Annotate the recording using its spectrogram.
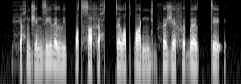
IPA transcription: h i ħ n d͡ʒ e n z i ð ɛ l β i pː i tˤ s a f ɛ ħ tː ə l e tˤ p æ ɡ ŋ ɡ i ɡ θ ə ʒ ɛ f ə ɓ ɜ l tː e ʔ

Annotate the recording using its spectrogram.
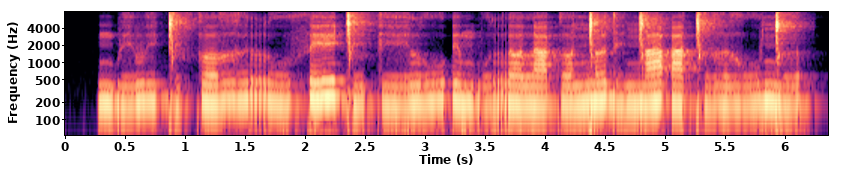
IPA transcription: m b e̤ β e̤ ɡ͡ǀ e̤ k ʌ ɣ ə̤ r o̤ θ e ɡ͡ǀ e̤ k e̤ l o̤ ʔ ɪ m b o̤ r ʌ l a k ʌ ŋ͡ǀ ə d e̤ ŋ͡ǀ a ʔ a ǀ ə̤ ɣ ə ɣ o̤ ŋ͡ǀ ə̤

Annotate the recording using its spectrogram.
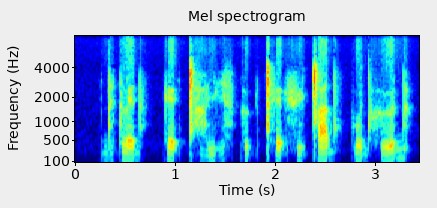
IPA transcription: d ɛ̤ t l e d kː e ʔ ǀʰ a̤ j i̤ s k ɯ k ǀʰ e ʔ fʲ u ǀ a d kː u d x ɯ d

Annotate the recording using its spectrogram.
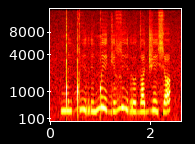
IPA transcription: ŋ͡ǃ i ɡ͡ǃ i r i ŋ͡ǃ e ɡʲ e ɮ i r o d ɑ d͡ʒ e ɕ ɑ

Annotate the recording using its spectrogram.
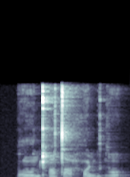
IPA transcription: l ɔ̃ n ʈʰ ɑ tˤ e ə̯ h ɔ ɳ b ɘ ɡ ɑ̃

